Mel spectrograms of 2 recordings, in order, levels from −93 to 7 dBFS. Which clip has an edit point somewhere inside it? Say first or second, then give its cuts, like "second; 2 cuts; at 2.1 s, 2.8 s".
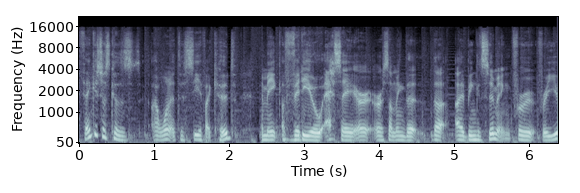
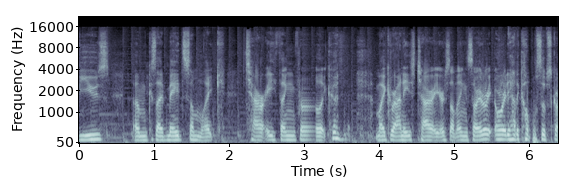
first; 2 cuts; at 2.4 s, 4.6 s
